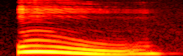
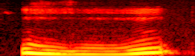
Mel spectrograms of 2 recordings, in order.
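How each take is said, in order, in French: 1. Le ton descend brusquement du haut vers le bas. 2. Le ton plonge bas puis remonte. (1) "C'est le quatrième ton" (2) "C'est le troisième ton"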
